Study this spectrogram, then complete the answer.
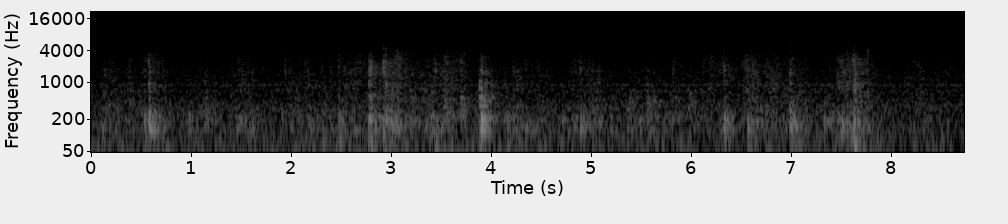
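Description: Gear rustles and knocks as a bag is handled.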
